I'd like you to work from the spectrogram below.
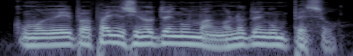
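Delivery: normal talking voice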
